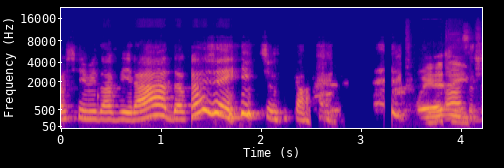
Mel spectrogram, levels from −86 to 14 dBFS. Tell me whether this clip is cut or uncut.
cut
